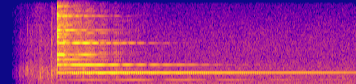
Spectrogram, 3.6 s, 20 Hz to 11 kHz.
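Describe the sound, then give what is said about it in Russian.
A large bell is struck once and tolls, its bright metallic tone ringing out loudly and sustaining with a long, slowly fading hum. No voices are heard. A memorial bell in New York at the former World Trade Center site, on 11 September, the 12th anniversary of the 2001 attacks, as victims' names are read. “Под звуки колокола собравшиеся зачитали имена людей, которые погибли в обрушившихся башнях Всемирного торгового центра, а также в здании Пентагона и еще одном упавшем самолете.”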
